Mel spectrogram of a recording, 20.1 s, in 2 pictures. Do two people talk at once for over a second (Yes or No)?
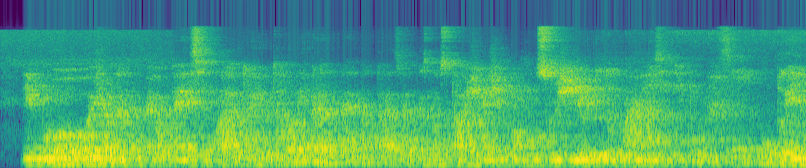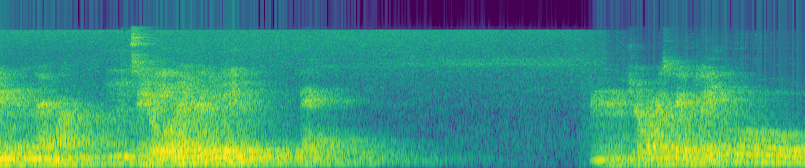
Yes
